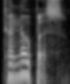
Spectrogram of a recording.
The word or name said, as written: Canopus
